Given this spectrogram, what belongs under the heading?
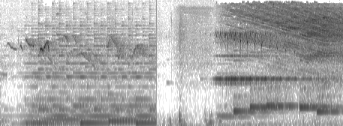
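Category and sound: bird, birdsong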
